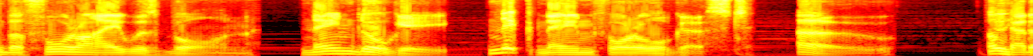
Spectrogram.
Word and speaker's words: Augie: Then when her little brother was born she asked me if she could call him Augie, pronounced Oggy.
